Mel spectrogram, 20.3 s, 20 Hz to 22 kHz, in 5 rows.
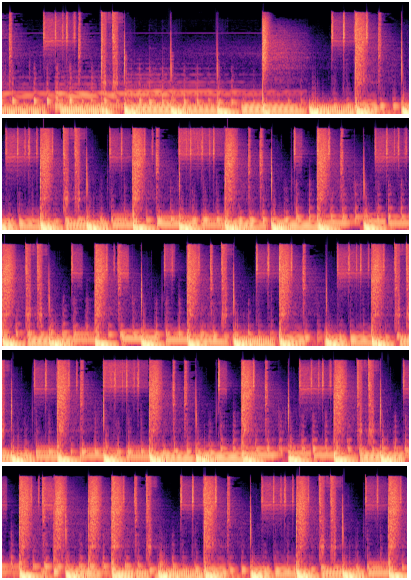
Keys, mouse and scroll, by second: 1.6-1.9 alt+scroll down 1, 1.9 alt+scroll up 1, 2.4 click, 2.7 space, 2.8 click, 3.1 space, 3.7-4.3 alt+scroll down 1, 4.3 click, 4.9 alt+scroll down 1, 5.1 alt+scroll up 1, 5.7 click, 6.7 alt+scroll down 1, 6.9 click, 7.4-8.4 alt+scroll down 1, 8.4 alt+click, 9.9 alt+scroll down 1, 10.1-10.8 alt+scroll up 1, 11.0 alt+scroll down 1, 11.4 click, 11.7 space, 14.3 click, 17.7 click, 17.7-20.3 drag.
